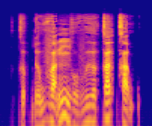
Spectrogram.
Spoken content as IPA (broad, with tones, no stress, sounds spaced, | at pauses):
k ə˨˩ p̚ ɗ ə˨˦ w v a̰˧˥ n ɲ o̤˨˩ v ɨ˧ ə̯ k a˦˥ t̚ x a̰˧˨ w ʔ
